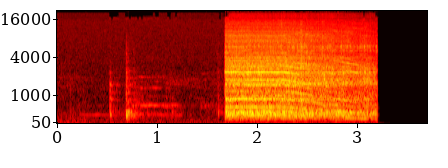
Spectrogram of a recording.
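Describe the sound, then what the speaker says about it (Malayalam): A mixer grinder whirs loudly and steadily for about a second and a half, grinding roasted ginger in a home kitchen, after a few faint clinks, then stops abruptly. "ഇത് തണുത്തതിന് ശേഷം ഒന്ന് പൊടിച്ചെടുത്ത് കൊണ്ടുവരാം"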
